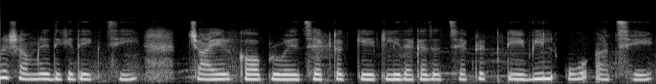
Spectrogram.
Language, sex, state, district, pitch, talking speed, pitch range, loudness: Bengali, female, West Bengal, Cooch Behar, 240 Hz, 130 wpm, 230-255 Hz, -15 LUFS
